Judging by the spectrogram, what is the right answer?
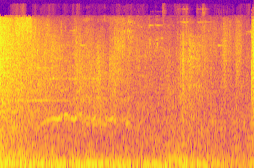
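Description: A horse whinnies in the Elden Ring video game, a faint rising-and-falling neigh buried under a loud, dense wash of game noise.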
